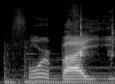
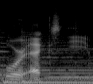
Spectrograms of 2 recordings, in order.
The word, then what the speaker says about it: 4xe: to talk about the Jeep Gladiator 4 bye. I've learned that's how you pronounce it. Not the 4XE, which is how I've been saying it for years.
